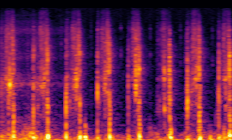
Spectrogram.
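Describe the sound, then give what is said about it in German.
A deck of cards being shuffled by hand, with a steady series of faint, crisp riffling bursts and no voices. “Ich bin so schlecht im Mischen. Ist ja egal. Nimm dann einfach eine Karte”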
